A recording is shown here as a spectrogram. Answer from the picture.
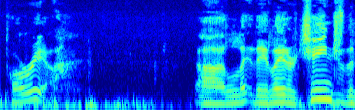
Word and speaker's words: Paria: do it again so people ask why do you say paria I've heard so many people say pariah okay well it turns out the original settlement was spelled p-a-h-r-e-a-h so perea uh they later changed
